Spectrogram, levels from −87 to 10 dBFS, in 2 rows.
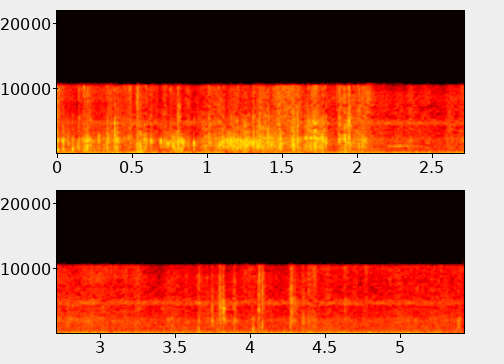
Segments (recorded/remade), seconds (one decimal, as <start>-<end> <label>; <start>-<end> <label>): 0.0-1.7 recorded; 1.7-4.4 remade; 4.4-5.4 recorded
